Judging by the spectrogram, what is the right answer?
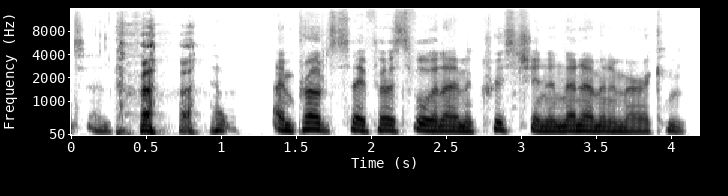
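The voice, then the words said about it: Non-American accent. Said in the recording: “my non-American accent ... you'll hear from the way that I speak that I'm not natively American”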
